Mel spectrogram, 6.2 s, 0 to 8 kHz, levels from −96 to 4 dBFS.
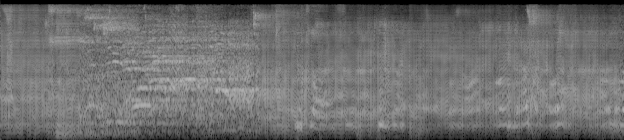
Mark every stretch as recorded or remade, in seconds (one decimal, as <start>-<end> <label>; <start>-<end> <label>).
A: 0.0-0.8 remade; 0.8-2.6 recorded; 2.6-6.2 remade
